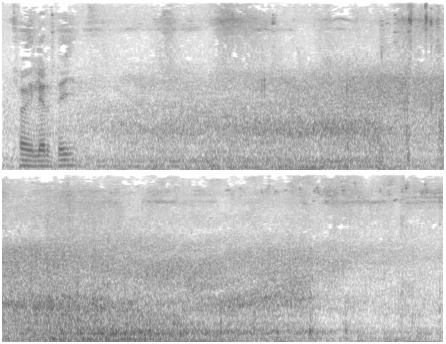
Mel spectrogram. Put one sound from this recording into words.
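A car drives past on the street nearby.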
